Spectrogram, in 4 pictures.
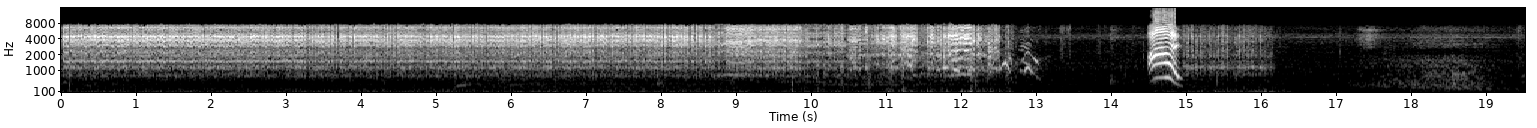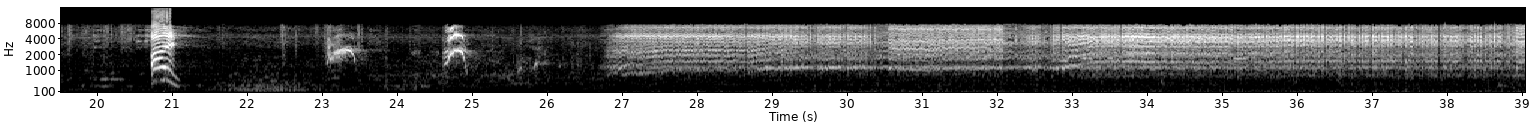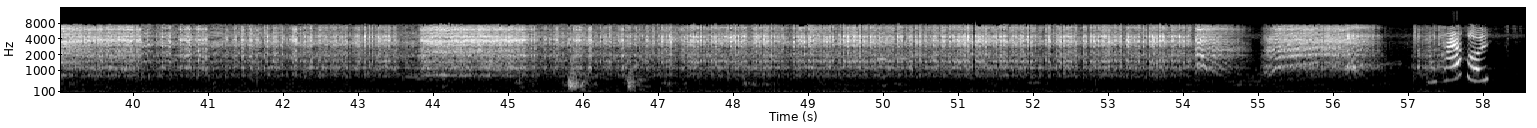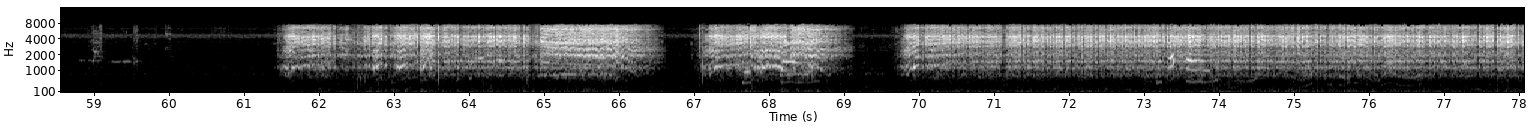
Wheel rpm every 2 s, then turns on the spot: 200, 200, 200, 190, 200, 190, 70, 20, 10, 0, 0, 0, 0, 60, 140, 150, 170, 190, 200, 200, 200, 200, 200, 200, 200, 200, 190, 90, 50, 0, 30, 180, 180, 90, 90, 170, 190, 200, 200.
14-18 56-58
